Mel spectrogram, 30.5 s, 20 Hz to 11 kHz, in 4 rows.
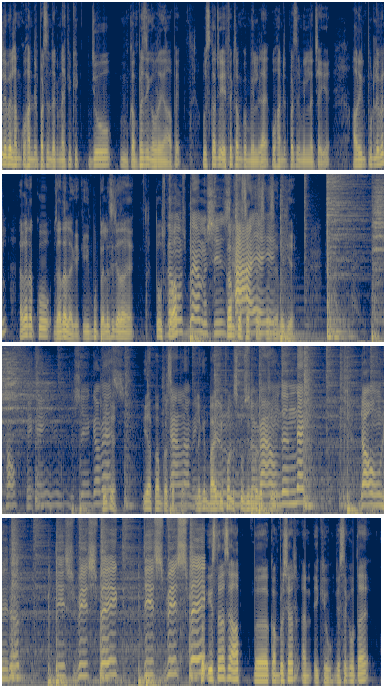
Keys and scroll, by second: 10.8 space, 27.0 space.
